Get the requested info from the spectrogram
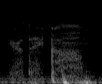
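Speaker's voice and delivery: hushed whisper as they approach; whispering while hiding. Real, not acted. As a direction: barely breathe the words. Family arriving, still hiding.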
